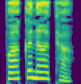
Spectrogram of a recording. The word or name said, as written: ಪಾಕನಾಥ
